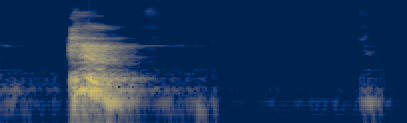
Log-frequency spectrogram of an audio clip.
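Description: A man coughs once, a short sudden burst about a third of a second in.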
